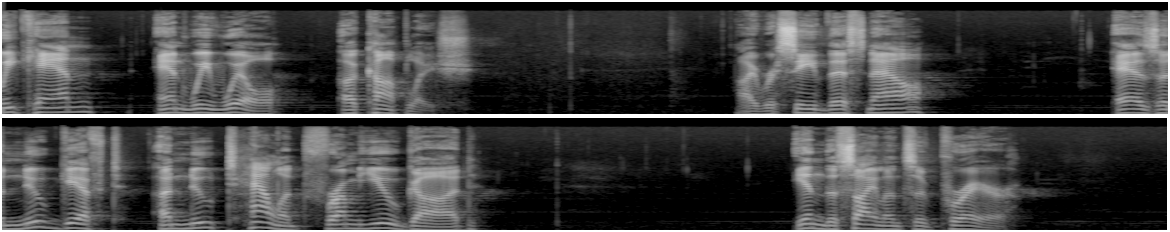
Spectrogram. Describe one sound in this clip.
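An elderly man speaks slowly and clearly into a close microphone, with long pauses.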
